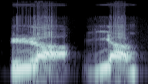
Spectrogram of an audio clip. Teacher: तालु पर जाकर के जीवा मुड़ करके और दोनों बगल से यानी सांस स्पर्श करके बाहर निकलती है। तो ये वार्षिक है। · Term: पार्श्विक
